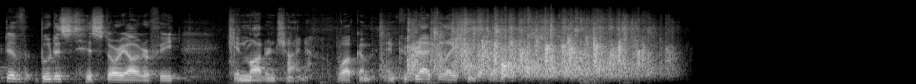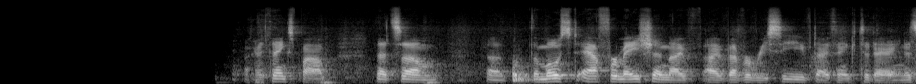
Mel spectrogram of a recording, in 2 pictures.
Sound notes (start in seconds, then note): 3.7 applause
